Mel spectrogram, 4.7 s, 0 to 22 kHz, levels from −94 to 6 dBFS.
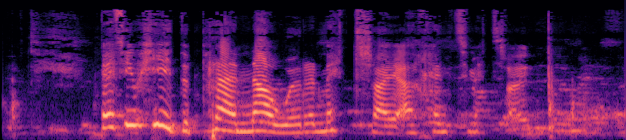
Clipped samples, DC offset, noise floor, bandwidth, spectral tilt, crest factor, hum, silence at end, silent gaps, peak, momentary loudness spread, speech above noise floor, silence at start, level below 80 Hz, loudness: under 0.1%; under 0.1%; -41 dBFS; 17 kHz; -4.5 dB/octave; 16 dB; none; 0 s; none; 0 dBFS; 16 LU; 26 dB; 0.1 s; -50 dBFS; -14 LUFS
